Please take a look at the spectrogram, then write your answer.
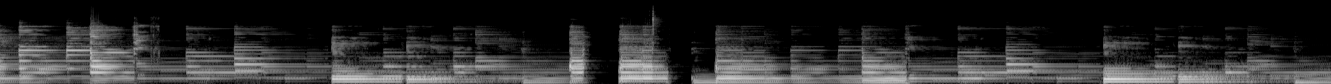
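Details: Valve guitar amp on the distortion channel, recorded on camera mics that struggle with high volume: distorted riff whose low notes sound loose and flubby instead of tight. Bottom end described as ugly; cause not yet known.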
